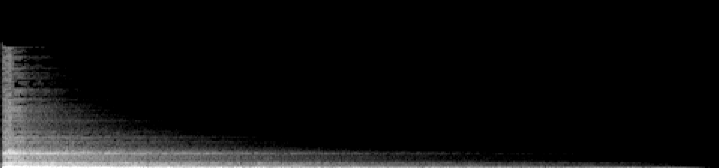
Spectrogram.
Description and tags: Soft Cinematic Impact
gamescore, film, dark, hit, sfx, dramatic, cinema, fx, industrial, drama, boom, orchestral, cinematic, movie, impact, soundtrack, trailer, filmscore, soundeffect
